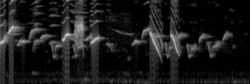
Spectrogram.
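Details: Common iora singing in the morning, a run of short rising and falling whistled notes with a couple of sharp downslurred accents, fairly loud and busy.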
